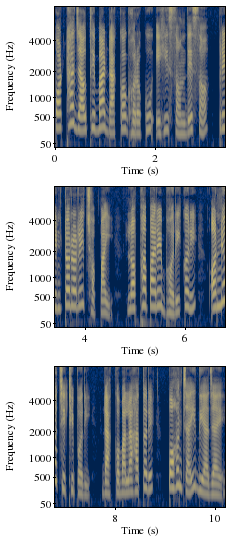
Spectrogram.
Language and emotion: Odia, neutral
